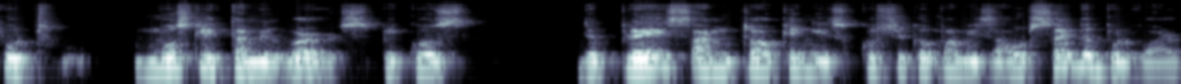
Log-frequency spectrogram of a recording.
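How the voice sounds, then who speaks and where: Speaking in a French accent, a man keeps a moderate pace and ordinary pitch variation. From Pondicherry, India. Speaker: writer. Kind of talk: panel discussion.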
